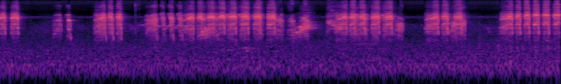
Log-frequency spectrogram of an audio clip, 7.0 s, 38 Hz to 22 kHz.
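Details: A young plaintive cuckoo, 41 days old, gives harsh, raspy bursts. Each burst is a rapid cluster of buzzy pulses, and the bursts are separated by short silent gaps. Faint background hiss.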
